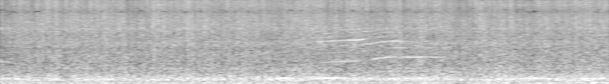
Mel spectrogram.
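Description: Heavy rain falling on a car's roof and windows, heard from inside the car, over a steady engine hum. A bus goes past near the end.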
